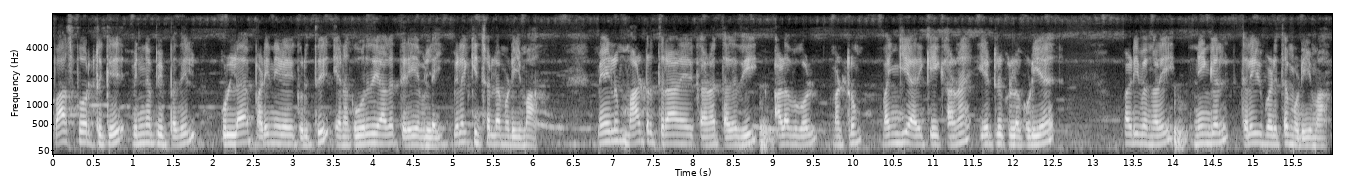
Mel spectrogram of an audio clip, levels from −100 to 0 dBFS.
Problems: background sounds at intervals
